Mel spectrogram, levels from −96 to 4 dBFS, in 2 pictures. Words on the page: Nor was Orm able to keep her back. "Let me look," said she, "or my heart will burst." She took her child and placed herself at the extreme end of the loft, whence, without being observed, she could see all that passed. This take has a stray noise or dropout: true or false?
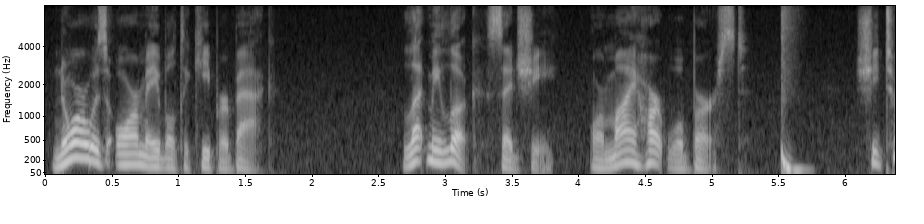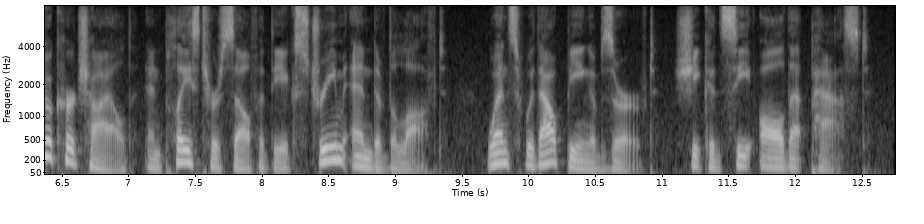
true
